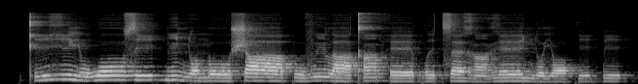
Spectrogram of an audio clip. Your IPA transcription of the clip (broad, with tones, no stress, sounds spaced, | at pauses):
kʼ i˨˦ ɣ i˦ j u˨ w oː˦ z iː˦ ɡ͡b ĩ˦ ɲ ɔ˨ n oː˨ ʃ aː˦˨ p u˨ v ĩ˦ l a˨ kʼ ã˦ h eː˨ ɡʷ i˨ t͡s ɛ˦ ɣ ã˨ ɣ eː˦ ɲ ʊ˨ j ɔ˨ k i˨˦ k͡p i˦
